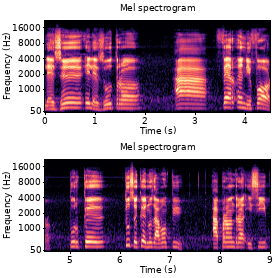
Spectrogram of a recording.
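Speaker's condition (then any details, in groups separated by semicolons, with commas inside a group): No condition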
